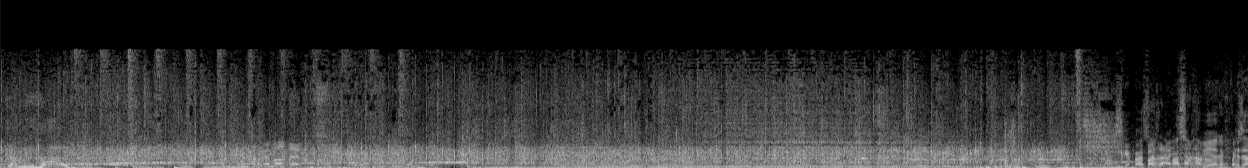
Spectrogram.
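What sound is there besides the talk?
audience applause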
